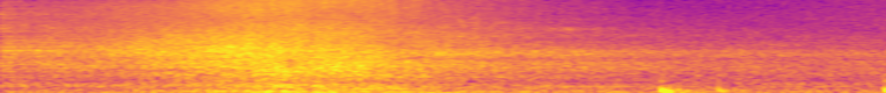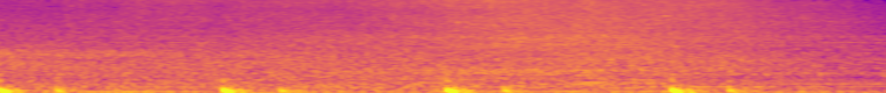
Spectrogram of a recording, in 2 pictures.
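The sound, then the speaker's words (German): Steady road rumble from a car in motion on a highway, driven from New York out to the countryside toward Ephrata, Pennsylvania, with a rushing swell early on, then regular low thumps about once a second, like tires rolling over pavement seams. No one speaks. “Ich bin mit dem Auto raus aufs Land gefahren.”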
